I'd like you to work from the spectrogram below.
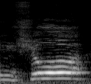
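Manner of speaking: high, loud shouted "You sure?"; yelled question. Acted. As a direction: yell it up over the noise. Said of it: "The pilot yelled".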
